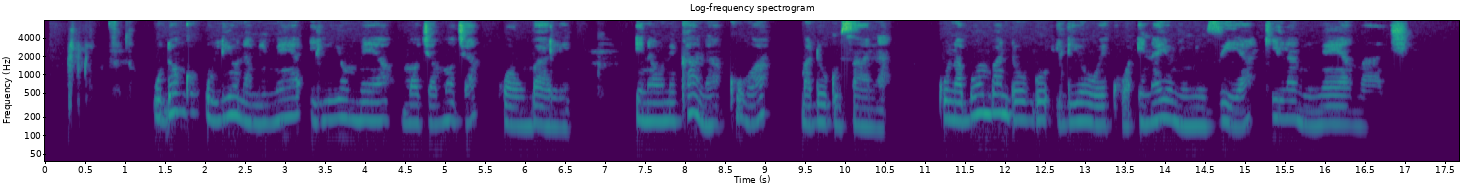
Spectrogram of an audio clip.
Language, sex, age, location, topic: Swahili, female, 25-35, Nairobi, agriculture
